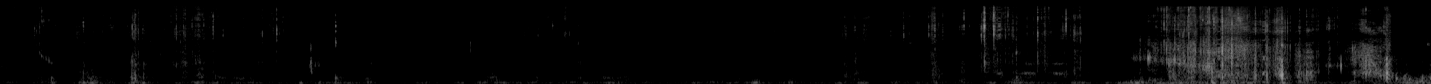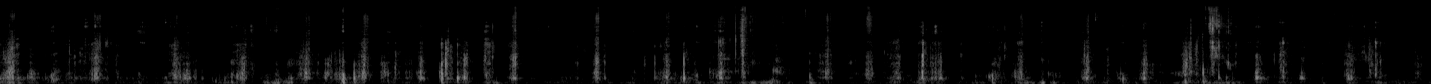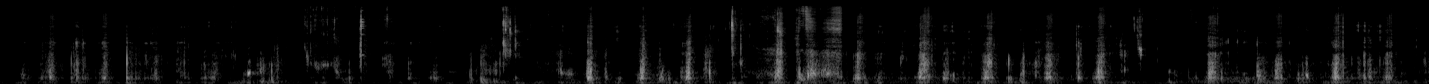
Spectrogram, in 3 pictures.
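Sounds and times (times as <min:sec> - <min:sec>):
crisp chewing crunches: 0:00.3 - 0:03.5, 0:08.4 - 0:42.9
person crunching a lettuce wrap: 0:00.3 - 0:03.6, 0:04.9 - 0:06.1, 0:08.4 - 0:42.9.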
